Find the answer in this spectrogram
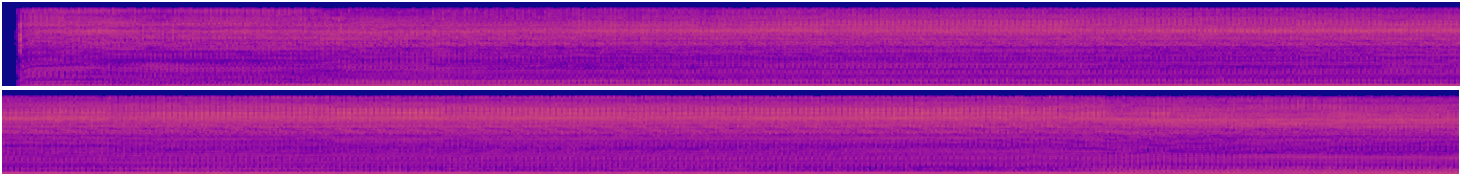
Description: Toothbrush Electric, Toothbrush Electric On Run Off; Appliance; Bathroom; Household; Blastwave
